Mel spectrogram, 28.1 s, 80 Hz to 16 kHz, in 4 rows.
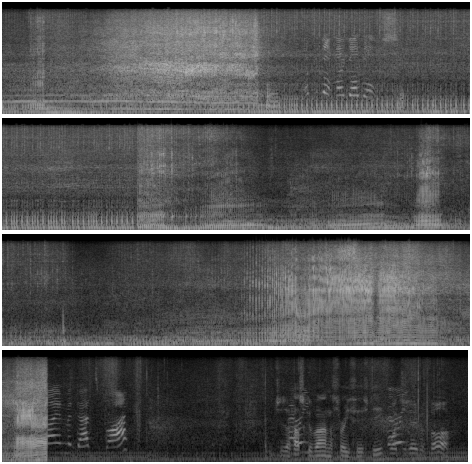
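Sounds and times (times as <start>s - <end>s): dirt bike engine revving: 0.0s - 15.1s, 15.7s - 21.9s.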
